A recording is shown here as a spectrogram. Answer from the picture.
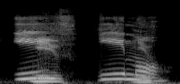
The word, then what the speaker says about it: Yves Guillemot: Yves Guillemot.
